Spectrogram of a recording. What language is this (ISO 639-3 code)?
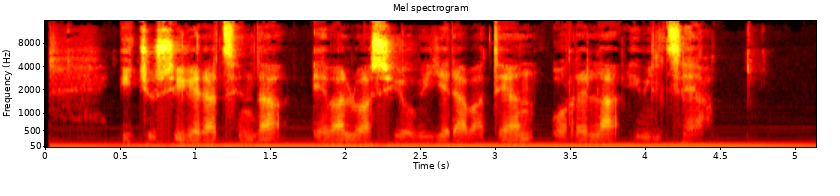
eus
